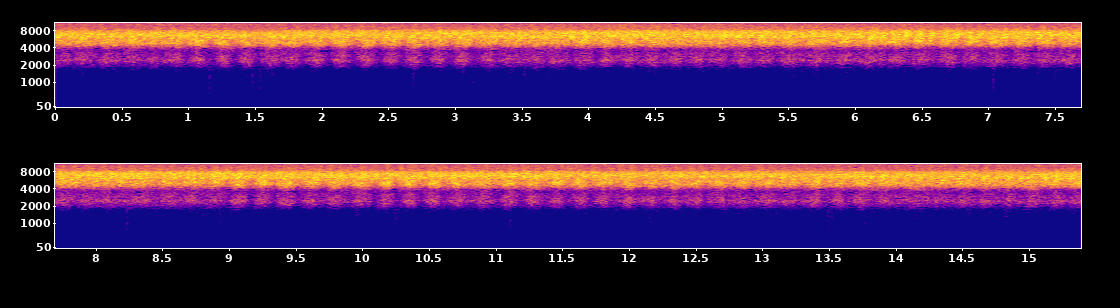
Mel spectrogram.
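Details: A steady wall of cicada buzzing, shrill and hissing, throbbing gently a few times per second without a break, with faint scattered ticks beneath the continuous drone.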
